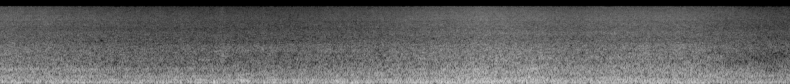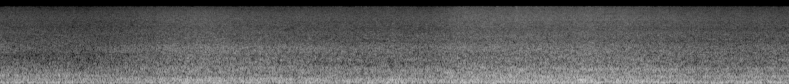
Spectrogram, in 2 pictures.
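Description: Heavy rain patters steadily on a window.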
